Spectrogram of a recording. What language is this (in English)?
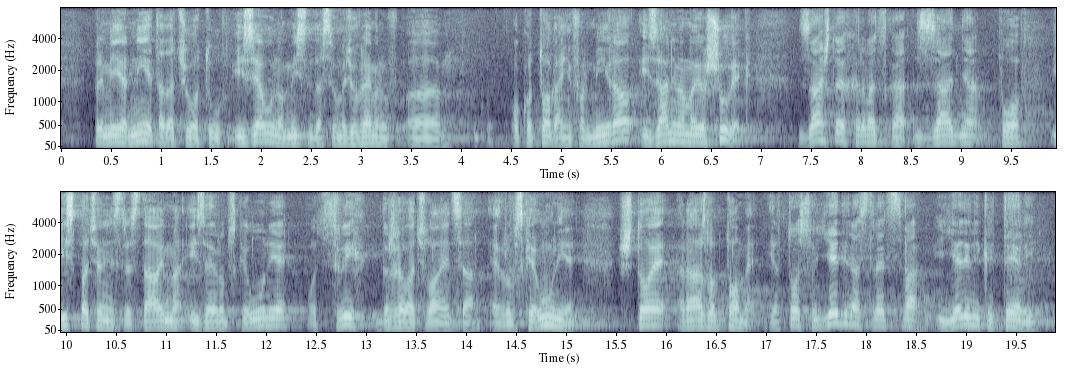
Croatian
